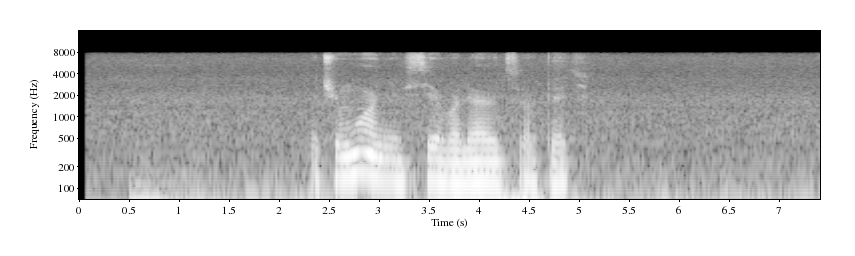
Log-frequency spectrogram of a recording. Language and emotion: Russian, sad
